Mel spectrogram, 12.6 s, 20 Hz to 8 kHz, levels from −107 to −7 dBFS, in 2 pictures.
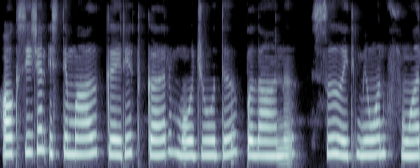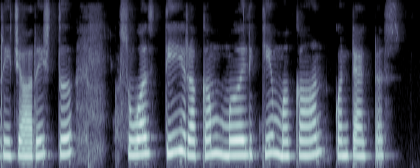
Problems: none marked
